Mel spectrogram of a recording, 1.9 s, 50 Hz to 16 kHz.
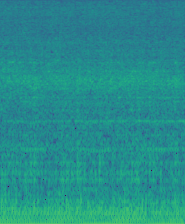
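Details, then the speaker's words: BMW E46 M3: starts and runs, a steady, even idle with a smooth low rumble and no knocks, misses or whine; normal idle. "i mean it run it starts and runs for sure it doesn't sound bad nope sounds good"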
